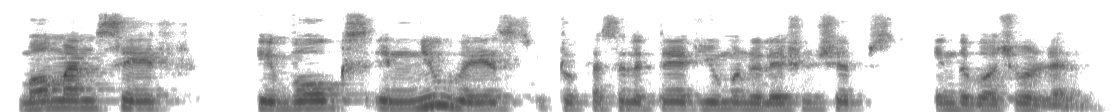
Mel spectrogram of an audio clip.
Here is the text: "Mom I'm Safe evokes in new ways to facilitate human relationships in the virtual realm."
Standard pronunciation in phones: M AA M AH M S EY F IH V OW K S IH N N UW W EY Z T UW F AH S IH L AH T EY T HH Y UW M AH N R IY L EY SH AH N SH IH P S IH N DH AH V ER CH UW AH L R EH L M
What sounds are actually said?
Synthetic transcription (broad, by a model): M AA M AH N S EY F IH V OW K S IH N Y UW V EY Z T UW F AH S IH L AH T EY T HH Y UW M AH N R IY L EY SH AH N SH IH P S IH N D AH V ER CH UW AH L R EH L M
